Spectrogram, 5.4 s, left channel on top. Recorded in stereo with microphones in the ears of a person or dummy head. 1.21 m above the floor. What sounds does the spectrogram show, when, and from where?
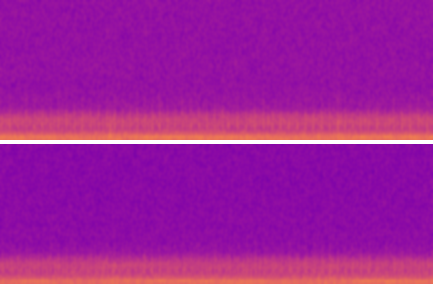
Only background noise.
